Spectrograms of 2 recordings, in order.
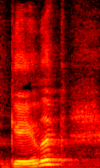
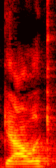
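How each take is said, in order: First: It is pronounced as the name for Irish. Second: It is pronounced as the name for Scottish. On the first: It refers to the Irish language. "Irish is Gaelic" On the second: It refers to the Scottish language. "Gaelic is Scottish"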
